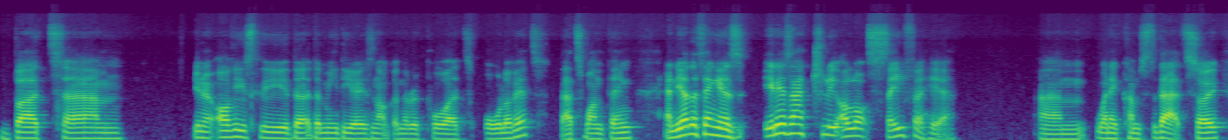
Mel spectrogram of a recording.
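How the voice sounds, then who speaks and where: A man's voice: medium pitch, lively intonation, normal speed. A man born in Hungary and raised in England, hosting a casual live stream and chatting in a rambling way with lots of restarts and asides. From Hungary, raised in England from thirteen. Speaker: livestream host answering viewer questions.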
